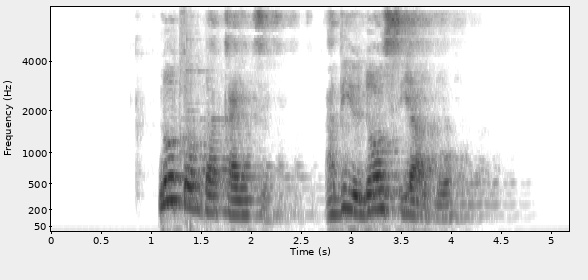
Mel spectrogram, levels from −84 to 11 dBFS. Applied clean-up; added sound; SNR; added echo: neural separator model SepFormer DNS4.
